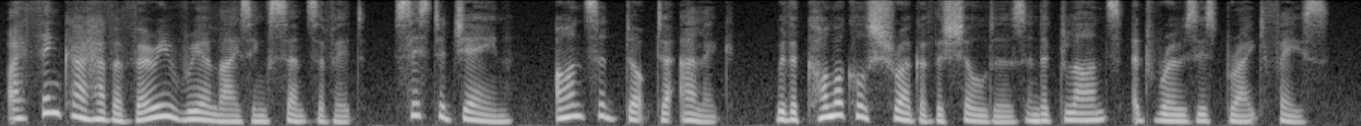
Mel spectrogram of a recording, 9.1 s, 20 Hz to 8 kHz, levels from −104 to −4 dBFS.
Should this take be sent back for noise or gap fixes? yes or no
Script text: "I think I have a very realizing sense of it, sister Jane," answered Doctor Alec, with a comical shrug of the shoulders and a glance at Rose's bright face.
no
